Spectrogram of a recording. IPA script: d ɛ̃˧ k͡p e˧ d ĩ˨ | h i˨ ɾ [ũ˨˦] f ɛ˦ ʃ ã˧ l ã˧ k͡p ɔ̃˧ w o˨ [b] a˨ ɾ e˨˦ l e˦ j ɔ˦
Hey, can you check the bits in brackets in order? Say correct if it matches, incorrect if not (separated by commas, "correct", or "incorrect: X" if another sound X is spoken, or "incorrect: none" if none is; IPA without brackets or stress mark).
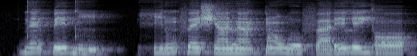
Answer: correct, incorrect: f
